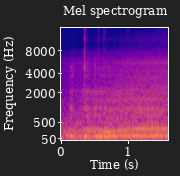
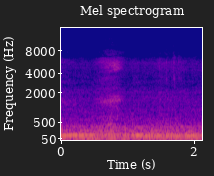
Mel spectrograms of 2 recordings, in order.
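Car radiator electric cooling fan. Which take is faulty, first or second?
second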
